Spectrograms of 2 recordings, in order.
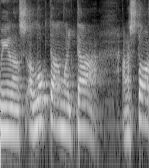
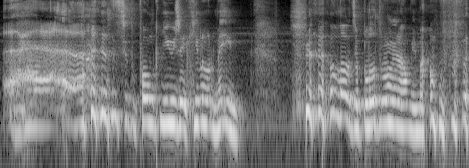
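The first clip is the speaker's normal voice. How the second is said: laughing; much slower than usual. Real, not acted. Laughing recalling the prank.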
